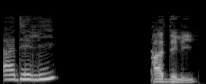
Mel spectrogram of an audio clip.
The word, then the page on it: adelie: French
